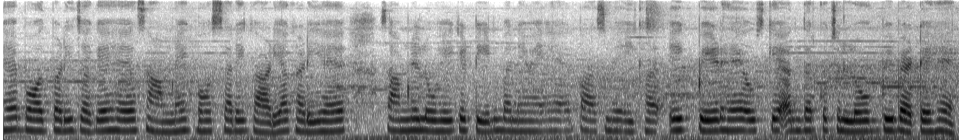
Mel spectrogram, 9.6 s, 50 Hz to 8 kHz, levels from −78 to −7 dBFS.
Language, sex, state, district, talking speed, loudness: Hindi, female, Odisha, Nuapada, 205 wpm, -17 LUFS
